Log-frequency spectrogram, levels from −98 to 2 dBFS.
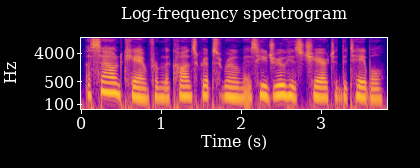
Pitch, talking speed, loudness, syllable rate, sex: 175 Hz, 235 wpm, -17 LUFS, 4.6 syllables/s, female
